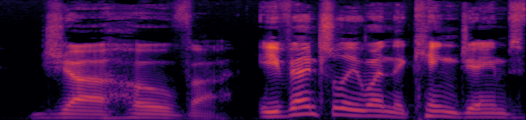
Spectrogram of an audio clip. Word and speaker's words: Jehovah: yahuwah and of course using a german accent y's are pronounced like j's and w's are pronounced like v's so as it passed through the germanic region it morphed into jehovah eventually when the king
